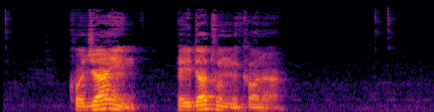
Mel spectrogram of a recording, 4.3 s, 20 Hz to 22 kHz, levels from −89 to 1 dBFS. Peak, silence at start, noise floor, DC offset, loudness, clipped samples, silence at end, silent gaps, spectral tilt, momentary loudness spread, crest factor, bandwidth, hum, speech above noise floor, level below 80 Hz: -2 dBFS; 0.7 s; -64 dBFS; under 0.1%; -20 LUFS; under 0.1%; 1.5 s; none; -5.5 dB/octave; 19 LU; 20 dB; 16 kHz; none; 45 dB; -56 dBFS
